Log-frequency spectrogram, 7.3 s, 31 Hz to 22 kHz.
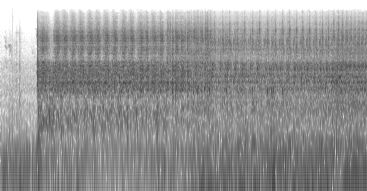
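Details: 2008 Kia Rio sitting three years, after starter replacement and battery charging: starter cranks, engine catches, then runs rough with harsh metallic chatter over idle; abnormal start-up noise, cause unclear.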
